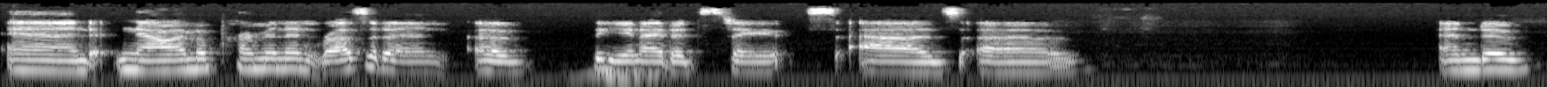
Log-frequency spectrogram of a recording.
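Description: Young woman guest, low pitched, chatty and loose, lots of "like" and "um". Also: flat delivery, slow, rough recording. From Malaysia. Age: 20s. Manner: chatty, filler-heavy, laughs often. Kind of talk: casual interview chat.

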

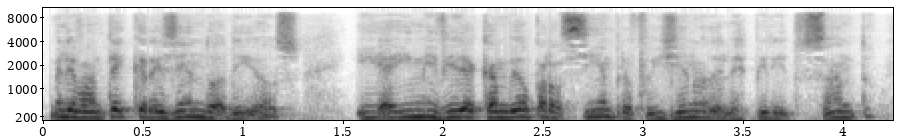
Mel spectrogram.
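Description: A man's voice: high-pitched, quick pace, vocal fry, warm tone, breathy edge. A man, a worship leader answering interview questions reflectively and with frequent hesitations. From Brazil. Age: 30s.

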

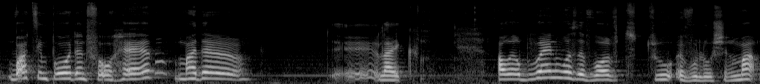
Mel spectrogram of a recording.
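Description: Israeli woman lecturing in halting English. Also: a little high. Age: young adult. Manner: halting, self-correcting non-native English with restarts. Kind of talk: public lecture. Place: lecture room.

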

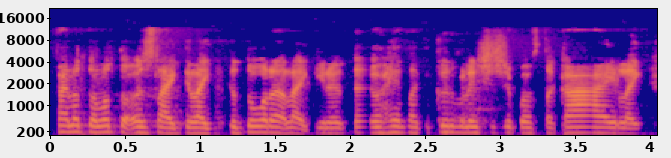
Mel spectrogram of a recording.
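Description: A woman's voice: fairly low pitch, little pitch movement, fast, dry recording. A young woman student guest, chatty and rambling, full of likes and ums. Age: young adult. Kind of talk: casual radio chat.

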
